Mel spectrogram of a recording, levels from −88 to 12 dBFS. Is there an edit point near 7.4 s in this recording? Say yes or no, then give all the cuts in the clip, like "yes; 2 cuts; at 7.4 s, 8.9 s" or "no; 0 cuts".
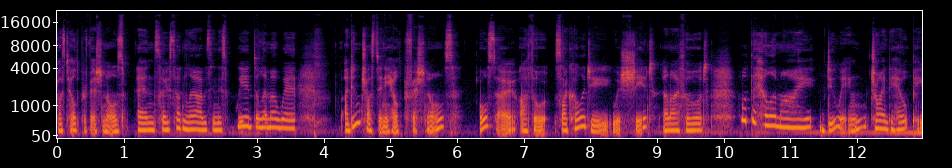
no; 1 cut; at 1.1 s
